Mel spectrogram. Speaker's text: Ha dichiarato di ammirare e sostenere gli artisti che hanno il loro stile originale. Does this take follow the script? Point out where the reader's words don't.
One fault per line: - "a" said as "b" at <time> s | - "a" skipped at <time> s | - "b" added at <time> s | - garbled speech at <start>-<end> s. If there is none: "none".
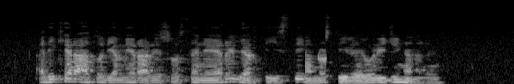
- "che" skipped at 3.0 s
- "loro" skipped at 3.3 s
